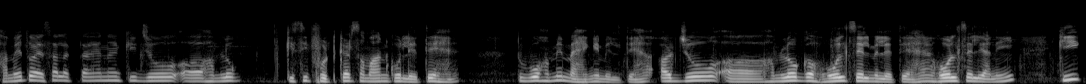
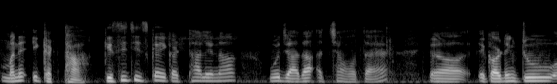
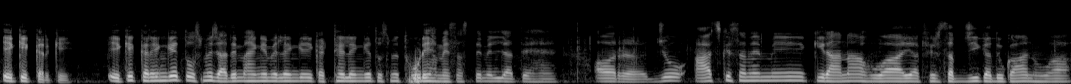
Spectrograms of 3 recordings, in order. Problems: none marked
